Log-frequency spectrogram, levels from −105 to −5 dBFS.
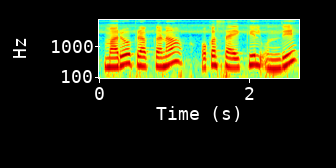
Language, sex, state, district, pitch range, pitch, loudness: Telugu, female, Telangana, Mahabubabad, 215-265 Hz, 240 Hz, -16 LUFS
